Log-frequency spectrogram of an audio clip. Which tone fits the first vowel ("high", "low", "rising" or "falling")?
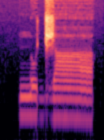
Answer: low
